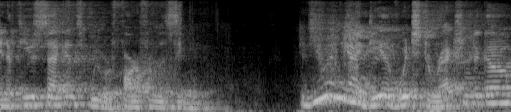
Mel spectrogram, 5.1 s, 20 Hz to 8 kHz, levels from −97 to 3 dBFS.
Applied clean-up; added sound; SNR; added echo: neural separator model SepFormer DNS4.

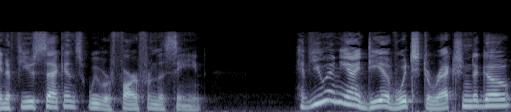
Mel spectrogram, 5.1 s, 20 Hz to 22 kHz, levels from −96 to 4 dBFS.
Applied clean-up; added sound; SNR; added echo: none; none; none; none.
